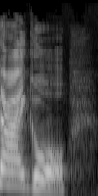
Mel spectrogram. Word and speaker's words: Igor: So another really great gag, right, is we know that he calls himself Frankenstein, and then his assistant, who's normally called Igor, he goes, it's pronounced Igor.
